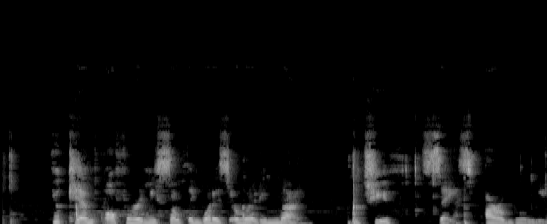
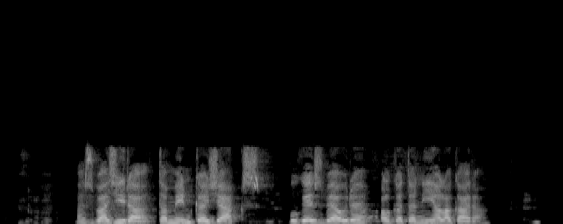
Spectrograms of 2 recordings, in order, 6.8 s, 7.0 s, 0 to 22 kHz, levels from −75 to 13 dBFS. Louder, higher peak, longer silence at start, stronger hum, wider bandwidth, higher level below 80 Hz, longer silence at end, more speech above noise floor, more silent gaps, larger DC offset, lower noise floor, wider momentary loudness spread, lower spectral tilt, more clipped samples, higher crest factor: about the same, -18 LUFS vs -18 LUFS; about the same, -2 dBFS vs 0 dBFS; second, 0.1 s vs 0.95 s; neither; first, 9.6 kHz vs 8 kHz; about the same, -62 dBFS vs -66 dBFS; second, 0 s vs 0.3 s; about the same, 32 dB vs 33 dB; second, none vs 6.14-6.32 s; neither; about the same, -50 dBFS vs -50 dBFS; about the same, 8 LU vs 10 LU; about the same, -3 dB/octave vs -3.5 dB/octave; neither; about the same, 18 dB vs 18 dB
